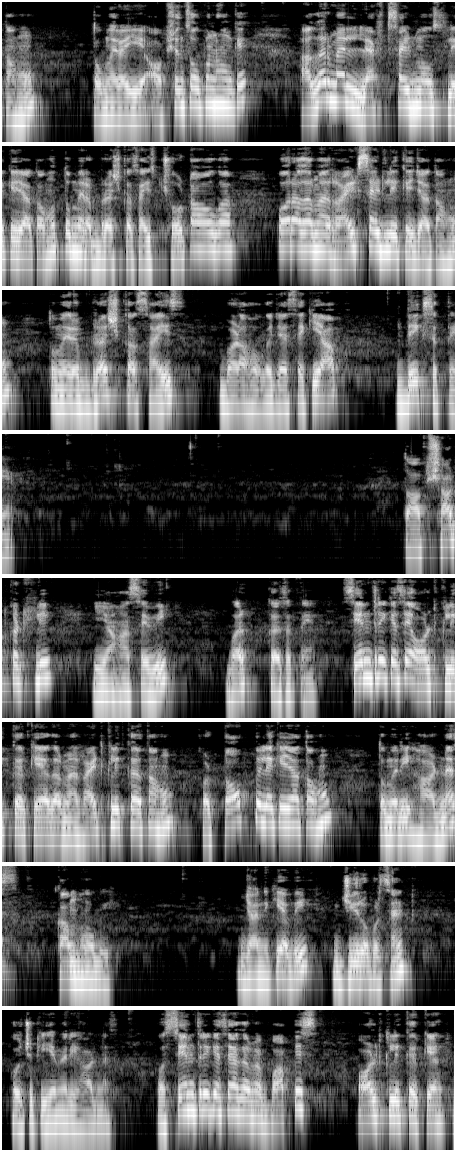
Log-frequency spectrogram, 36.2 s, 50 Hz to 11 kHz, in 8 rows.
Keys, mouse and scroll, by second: 0.1 Delete, 1.0 alt+right click, 15.6 click, 17.7 alt+right click, 20.5 click, 24.0 Left, 24.8 alt+right click, 31.8 click, 34.9 alt+r, 35.0 alt+right click.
